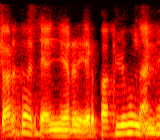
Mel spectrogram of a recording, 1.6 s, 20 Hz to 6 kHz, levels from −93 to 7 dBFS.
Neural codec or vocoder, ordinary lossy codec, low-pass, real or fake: codec, 16 kHz in and 24 kHz out, 1.1 kbps, FireRedTTS-2 codec; Opus, 64 kbps; 5.4 kHz; fake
